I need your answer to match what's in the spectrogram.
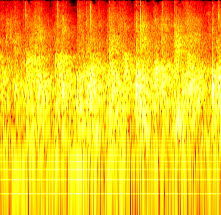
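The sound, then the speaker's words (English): An audience claps steadily for a couple of seconds, a dense, even patter of many hands with a few sharper bursts, fairly loud with no voices over it. “And you're clapping because you watch it happen.”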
